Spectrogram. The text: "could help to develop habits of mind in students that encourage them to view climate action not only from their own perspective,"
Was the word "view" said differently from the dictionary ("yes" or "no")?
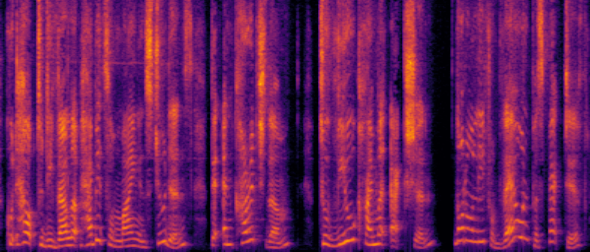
no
